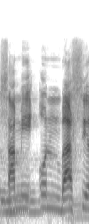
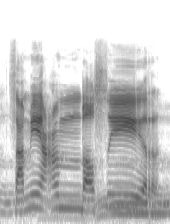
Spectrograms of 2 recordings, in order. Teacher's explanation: Nun sukun atau tanwin ketemu ba, akhirnya menjadi huruf mim, ditandai dengan mim di atas ba. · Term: iklab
